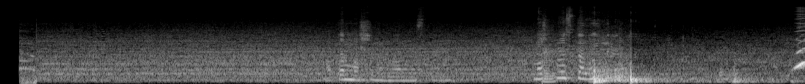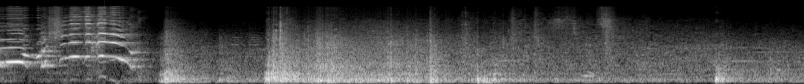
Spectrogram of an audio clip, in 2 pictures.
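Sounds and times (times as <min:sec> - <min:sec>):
explosion blast rumbling: 0:05.7 - 0:07.6, 0:09.6 - 0:16.0
sharp bang: 0:05.8 - 0:07.6, 0:09.6 - 0:14.4, 0:15.2 - 0:16.0
explosion thump: 0:05.9 - 0:06.6, 0:09.6 - 0:14.3, 0:15.2 - 0:16.0
person screaming: 0:07.9 - 0:09.6.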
